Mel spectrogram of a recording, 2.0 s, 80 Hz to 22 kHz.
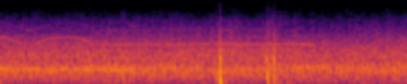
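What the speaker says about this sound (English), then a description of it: "they'll receive a warm reception from the crowd" Crowd applause in the cricket video game Cricket 24, a steady wash of clapping from a stadium crowd during an India versus New Zealand final, with a couple of brief louder knocks partway through.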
